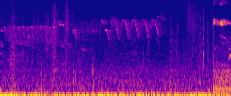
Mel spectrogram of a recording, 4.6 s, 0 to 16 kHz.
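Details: A distant Song Thrush sings from a perch on Staines Moor, England, on 13 May 2024: thin, high phrases, one note swept and repeated about five times in quick succession, under steady low wind rumble.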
